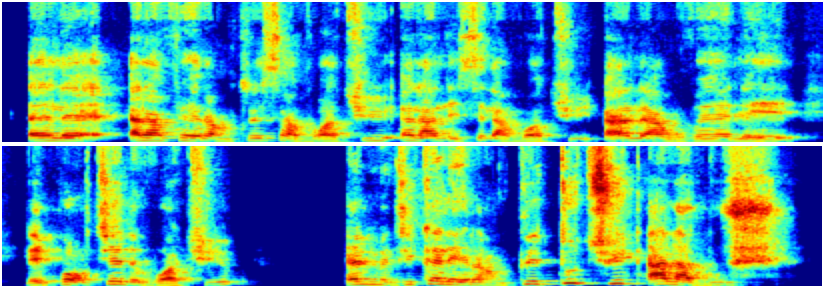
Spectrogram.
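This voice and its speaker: A woman pastor preaching a sermon, telling a testimony with lively storytelling and acting out both sides of a conversation. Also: on the low side. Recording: echoey room.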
